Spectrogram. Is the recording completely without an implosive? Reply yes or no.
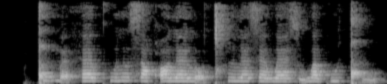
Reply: yes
